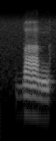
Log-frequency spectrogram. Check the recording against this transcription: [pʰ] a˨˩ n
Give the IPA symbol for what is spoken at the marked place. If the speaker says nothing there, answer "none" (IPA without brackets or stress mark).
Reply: b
